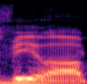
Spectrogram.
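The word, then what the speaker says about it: Vilar: to an actress peace i'm saying his name wrong by the way it's arturo it's it's v-i-l-a-r so it's velar but they i'm sure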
